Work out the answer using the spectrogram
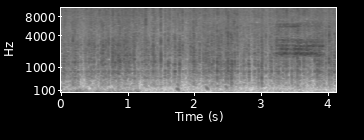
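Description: Steady rain, a dense patter of drops. A low rumble stops about a second in, and a brief high-pitched call sounds near the end.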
